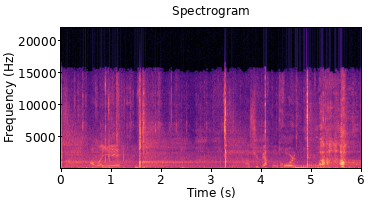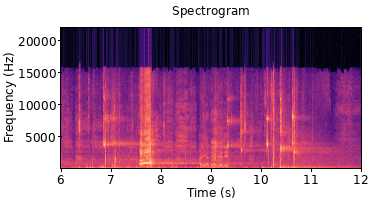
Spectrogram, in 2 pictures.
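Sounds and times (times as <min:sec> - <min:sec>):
tennis ball hits and bounces: 0:00.0 - 0:02.2, 0:03.2 - 0:03.8.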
